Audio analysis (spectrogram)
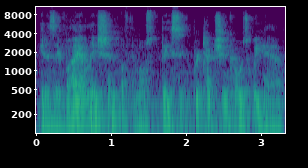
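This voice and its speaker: In a roomy, echoing space, a man plays a shadowy former military intelligence officer in a film-style monologue. The voice is low, and he confides what he knows in measured, clipped phrases with cynical emphasis. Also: lively intonation, noisy background. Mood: indignant, emphatic. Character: shadowy ex-military intelligence insider, guarded, cynical, revealing secrets. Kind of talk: dramatic film monologue performance. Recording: roomy, echoing room sound.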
